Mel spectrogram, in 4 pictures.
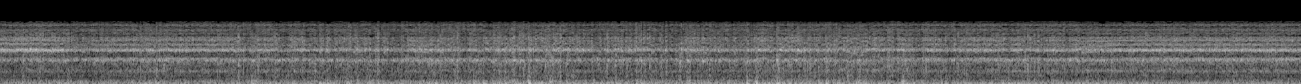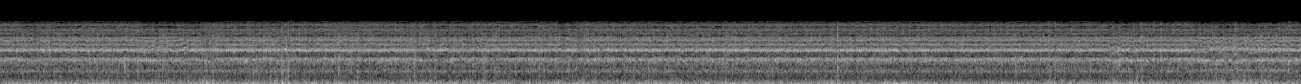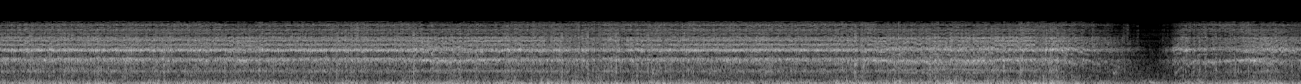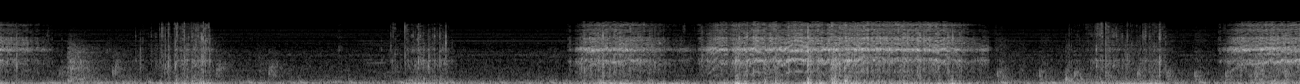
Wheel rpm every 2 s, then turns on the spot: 160, 160, 160, 160, 160, 160, 160, 160, 160, 160, 160, 160, 160, 160, 160, 160, 160, 160, 70, 60, 0, 0, 30, 120, 50, 40.
none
